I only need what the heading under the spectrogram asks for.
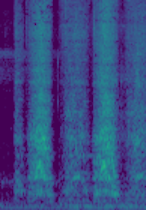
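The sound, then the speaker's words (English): A hand saw cuts through wood in two long, rasping strokes while set pieces for a theatre are built, each stroke swelling in a bright, gritty burst before a brief pause. No voices are heard. “I'd sit on an old pallet watching Dad build set pieces.”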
